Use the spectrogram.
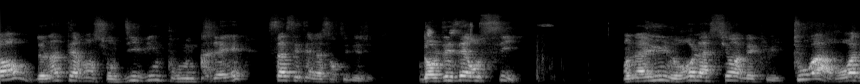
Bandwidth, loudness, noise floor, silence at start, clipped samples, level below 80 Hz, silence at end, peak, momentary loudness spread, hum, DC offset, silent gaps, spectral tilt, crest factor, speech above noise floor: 11 kHz; -23 LUFS; -74 dBFS; 0 s; under 0.1%; -82 dBFS; 0 s; -4 dBFS; 16 LU; none; under 0.1%; none; -4.5 dB/octave; 20 dB; 51 dB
